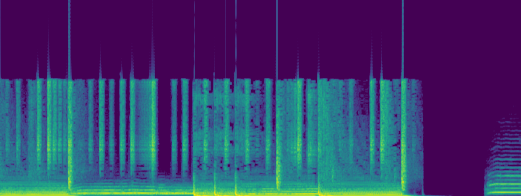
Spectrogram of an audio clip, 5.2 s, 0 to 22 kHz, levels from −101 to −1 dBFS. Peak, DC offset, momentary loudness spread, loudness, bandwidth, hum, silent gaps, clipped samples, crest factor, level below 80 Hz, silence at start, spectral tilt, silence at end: 0 dBFS; under 0.1%; 7 LU; -12 LUFS; 13.5 kHz; none; 4.52-4.83 s; under 0.1%; 10 dB; -14 dBFS; 0 s; -5.5 dB/octave; 0 s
